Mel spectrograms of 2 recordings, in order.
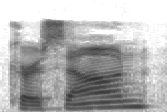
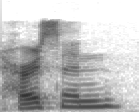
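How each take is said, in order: First: The name begins with a hard G sound. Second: The name begins with an H sound. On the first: This is how the broadcast says it. "I'll go with what they've been saying on the broadcast" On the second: This is how the speaker used to say it. "I was saying it Herson"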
